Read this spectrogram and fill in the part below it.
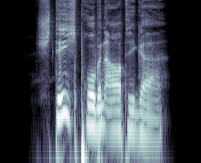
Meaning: inflection of stichprobenartig: 1. strong/mixed nominative masculine singular 2. strong genitive/dative feminine singular 3. strong genitive plural
- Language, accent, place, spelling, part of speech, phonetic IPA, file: German, Germany, Berlin, stichprobenartiger, adjective, [ˈʃtɪçpʁoːbn̩ˌʔaːɐ̯tɪɡɐ], De-stichprobenartiger.ogg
